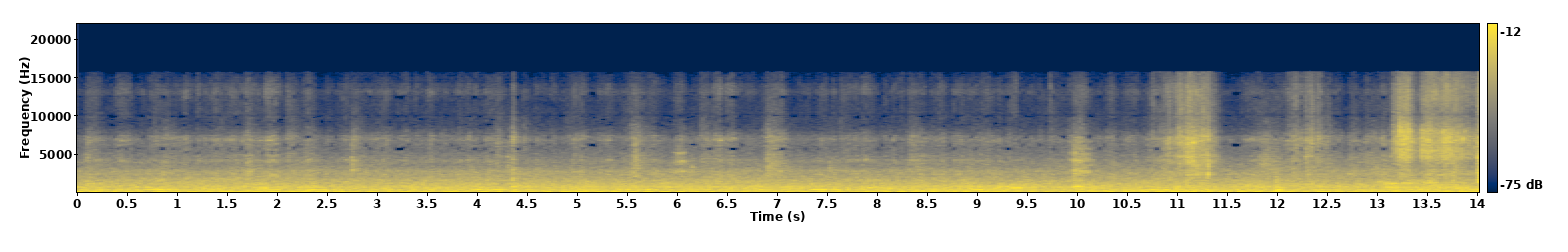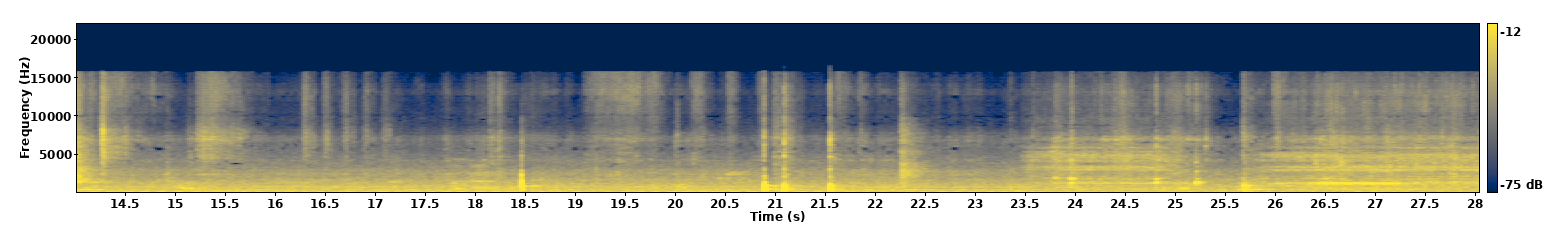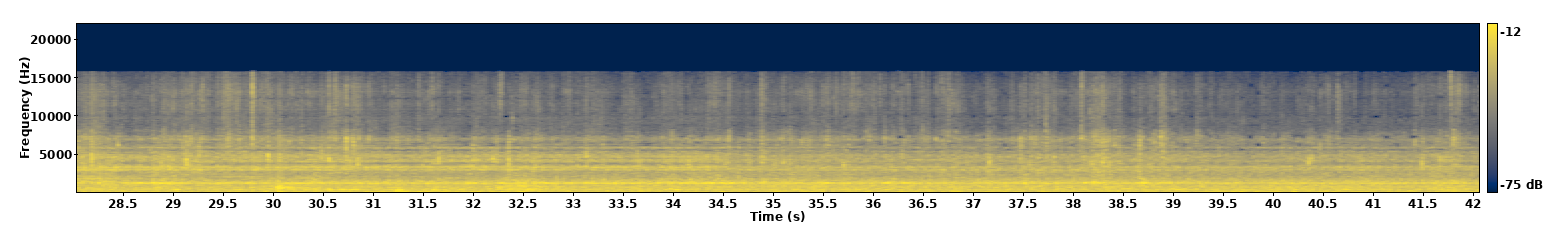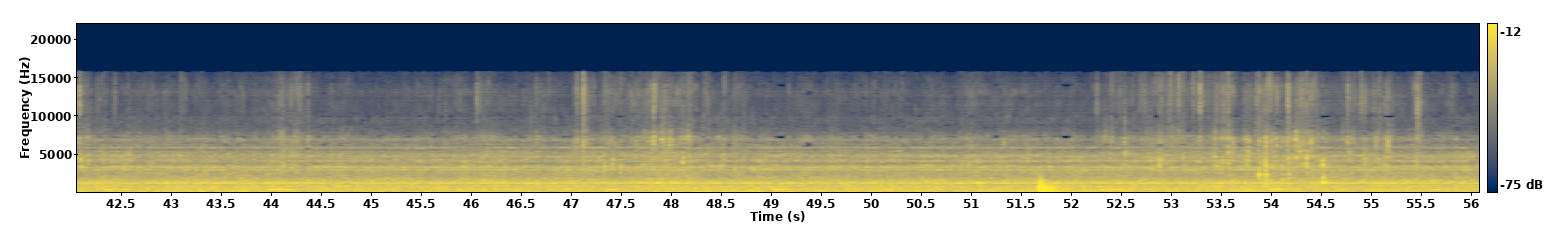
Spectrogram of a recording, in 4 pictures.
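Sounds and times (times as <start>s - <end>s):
tap water running into a sink: 25.9s - 39.4s, 47.0s - 48.4s, 51.7s - 55.6s.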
